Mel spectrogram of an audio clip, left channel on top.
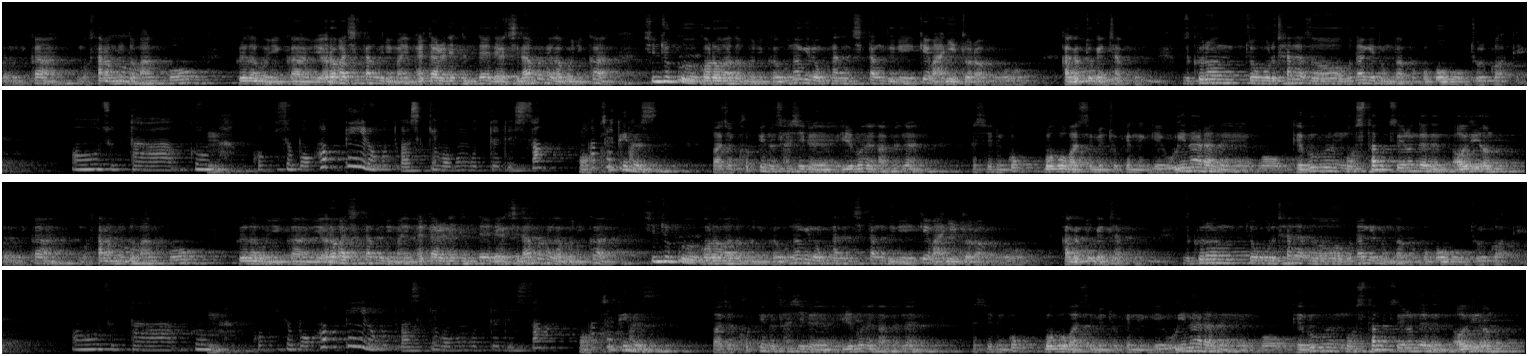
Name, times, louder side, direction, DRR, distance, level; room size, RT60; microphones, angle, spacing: voice 1, 0.0-2.0 2.3-6.1 6.4-10.2 10.6-11.4 11.8-15.3 17.3-17.5 21.0-21.8 22.4-24.5 25.0-30.2, left 2 dB, 35° left, 4 dB, 1.1 m, -28 dB
voice 2, 1.0-1.5 5.6-5.7 6.8-7.0 10.7-11.6 15.9-20.7 21.1-21.7, left 3 dB, 70° left, 7 dB, 0.8 m, -37 dB
18.0 x 17.0 x 2.4 m, 1.5 s
head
